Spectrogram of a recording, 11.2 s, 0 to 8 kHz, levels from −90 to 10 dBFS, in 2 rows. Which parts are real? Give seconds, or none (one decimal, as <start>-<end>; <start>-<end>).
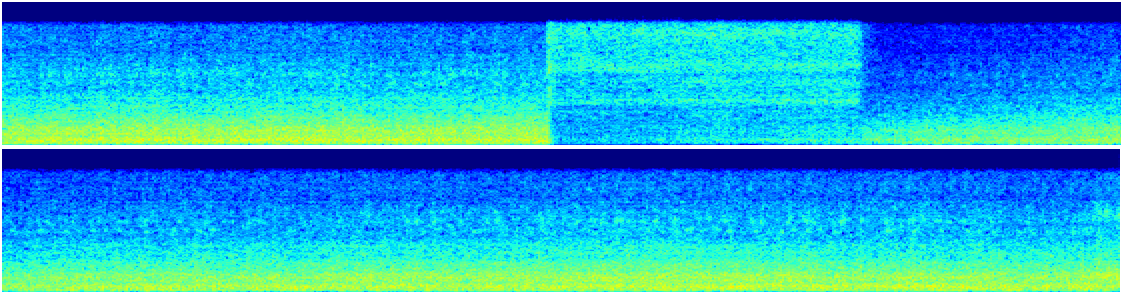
0.4-1.3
